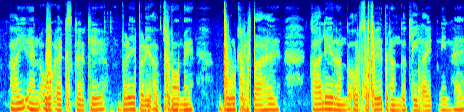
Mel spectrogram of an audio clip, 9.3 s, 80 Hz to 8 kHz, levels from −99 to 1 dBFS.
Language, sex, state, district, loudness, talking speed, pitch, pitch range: Hindi, male, Uttar Pradesh, Gorakhpur, -21 LUFS, 125 wpm, 145 Hz, 140-155 Hz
